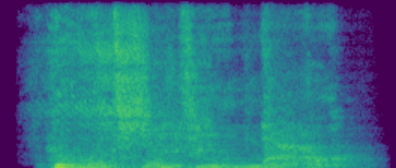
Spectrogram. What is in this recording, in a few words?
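demon giving orders, creatures; kreaturen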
